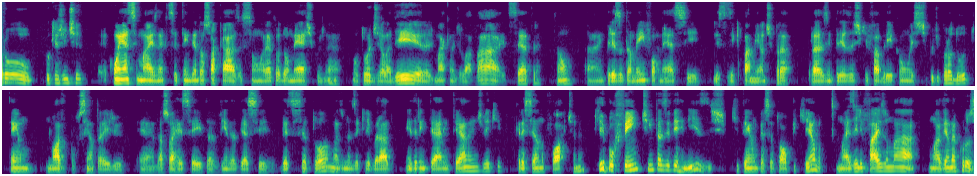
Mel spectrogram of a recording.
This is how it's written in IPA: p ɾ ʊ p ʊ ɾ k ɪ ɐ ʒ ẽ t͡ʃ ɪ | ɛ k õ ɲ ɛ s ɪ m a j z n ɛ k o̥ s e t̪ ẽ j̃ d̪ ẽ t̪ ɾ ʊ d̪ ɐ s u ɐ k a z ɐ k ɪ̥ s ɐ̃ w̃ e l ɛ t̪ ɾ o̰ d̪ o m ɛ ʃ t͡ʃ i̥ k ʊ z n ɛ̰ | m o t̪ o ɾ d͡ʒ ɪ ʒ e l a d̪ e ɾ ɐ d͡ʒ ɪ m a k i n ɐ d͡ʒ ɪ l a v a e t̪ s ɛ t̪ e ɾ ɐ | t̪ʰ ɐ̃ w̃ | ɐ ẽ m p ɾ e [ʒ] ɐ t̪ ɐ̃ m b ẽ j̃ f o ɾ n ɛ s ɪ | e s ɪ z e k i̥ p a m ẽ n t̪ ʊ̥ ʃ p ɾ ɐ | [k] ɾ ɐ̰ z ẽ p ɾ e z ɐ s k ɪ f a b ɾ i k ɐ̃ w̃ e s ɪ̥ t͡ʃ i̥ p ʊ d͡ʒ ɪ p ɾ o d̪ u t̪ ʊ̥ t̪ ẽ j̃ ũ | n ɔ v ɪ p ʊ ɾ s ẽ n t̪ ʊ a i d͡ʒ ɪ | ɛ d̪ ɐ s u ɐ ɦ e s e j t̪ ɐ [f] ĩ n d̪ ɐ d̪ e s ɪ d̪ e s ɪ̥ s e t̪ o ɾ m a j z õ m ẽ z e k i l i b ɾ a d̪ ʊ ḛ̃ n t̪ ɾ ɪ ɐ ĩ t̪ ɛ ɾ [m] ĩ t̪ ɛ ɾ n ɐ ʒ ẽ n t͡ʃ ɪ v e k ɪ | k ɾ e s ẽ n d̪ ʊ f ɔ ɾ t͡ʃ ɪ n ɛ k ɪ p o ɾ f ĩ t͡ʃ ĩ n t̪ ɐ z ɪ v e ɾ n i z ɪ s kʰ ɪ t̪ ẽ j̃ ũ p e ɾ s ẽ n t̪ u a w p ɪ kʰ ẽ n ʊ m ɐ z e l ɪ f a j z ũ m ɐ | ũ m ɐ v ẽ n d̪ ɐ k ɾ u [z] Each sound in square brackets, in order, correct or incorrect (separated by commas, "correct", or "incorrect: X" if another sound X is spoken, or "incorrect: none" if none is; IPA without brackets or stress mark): incorrect: z, incorrect: p, incorrect: v, incorrect: n, correct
